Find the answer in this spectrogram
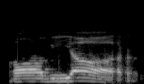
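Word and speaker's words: خاویار: And the last one, last but not the least, is called khavyar. Caviar. Egg. Caviar. Tuke mai. Khavyar. Caviar. खावियार. Bale. Khavyar. Caviar. Caviar. Caviar. First pronounce it carefully.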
